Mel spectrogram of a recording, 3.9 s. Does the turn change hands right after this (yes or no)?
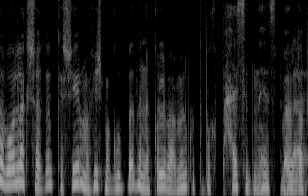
no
